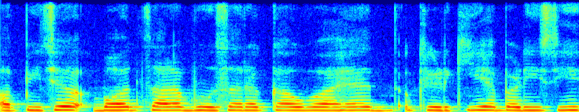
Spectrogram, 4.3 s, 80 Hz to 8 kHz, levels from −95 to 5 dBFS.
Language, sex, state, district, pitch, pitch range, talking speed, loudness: Hindi, female, Uttar Pradesh, Muzaffarnagar, 235 Hz, 230-240 Hz, 165 wpm, -15 LUFS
